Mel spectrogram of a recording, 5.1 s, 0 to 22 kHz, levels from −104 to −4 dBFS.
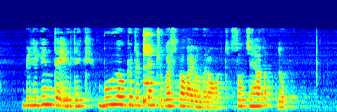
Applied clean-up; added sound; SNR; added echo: none; Cowbell; 9 dB; reverberation time 0.5 s.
